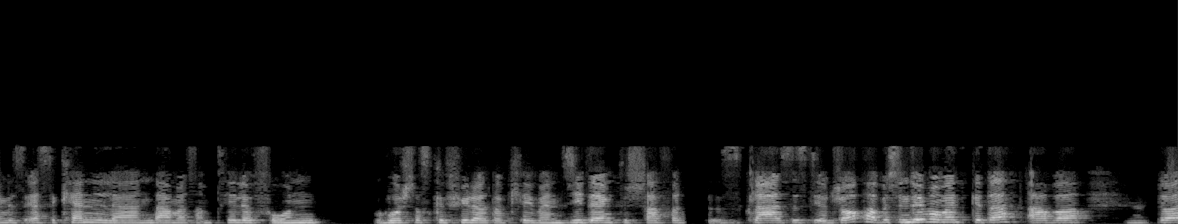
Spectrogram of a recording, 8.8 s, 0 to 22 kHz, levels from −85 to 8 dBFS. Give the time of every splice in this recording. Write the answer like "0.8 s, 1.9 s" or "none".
5.1 s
